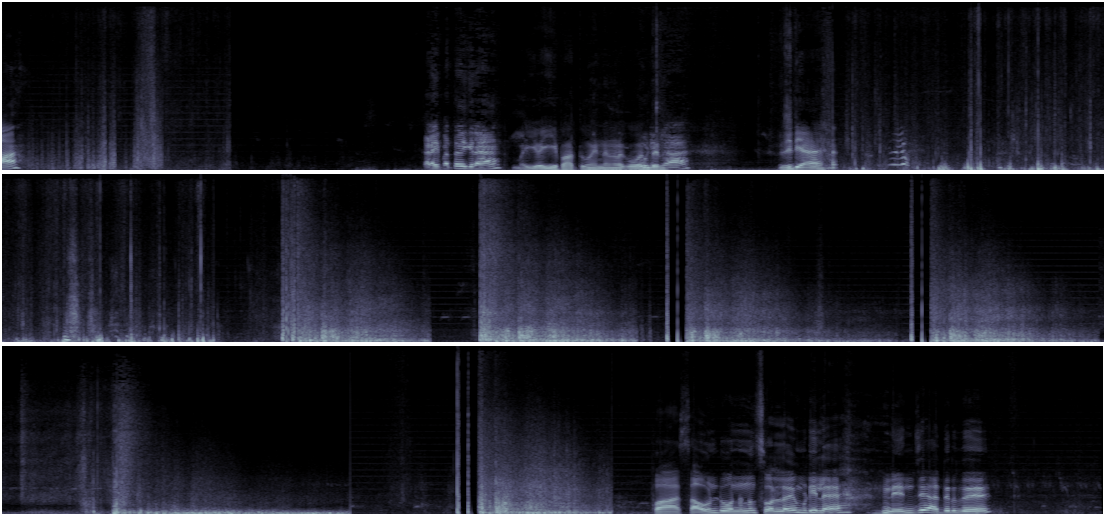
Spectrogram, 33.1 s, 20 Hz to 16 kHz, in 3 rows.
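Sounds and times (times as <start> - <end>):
loud bangs with rumble: 13.8 - 19.3, 26.8 - 28.2
firecrackers cracking: 13.8 - 24.6, 26.6 - 28.2.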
